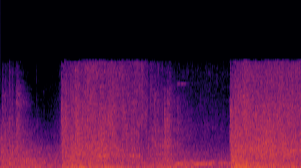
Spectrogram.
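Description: Gunfire in Gears of War tearing into and breaking apart objects, a dense continuous burst of shots with debris crackle, loud and close, pausing briefly before resuming.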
